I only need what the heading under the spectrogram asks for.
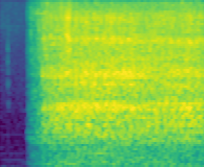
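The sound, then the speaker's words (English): Engines of a line of yellow school buses at the end of the school day at State High rumble in abruptly, then hold a loud, steady low drone. “It's the end of the school day at State High. Students converge from all directions on a line of yellow school buses.”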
